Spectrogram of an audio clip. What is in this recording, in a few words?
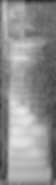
"zau2", taiwanese syllables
